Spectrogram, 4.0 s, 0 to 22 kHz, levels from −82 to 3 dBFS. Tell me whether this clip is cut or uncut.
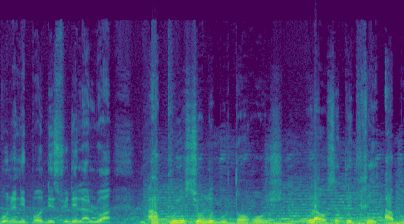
cut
